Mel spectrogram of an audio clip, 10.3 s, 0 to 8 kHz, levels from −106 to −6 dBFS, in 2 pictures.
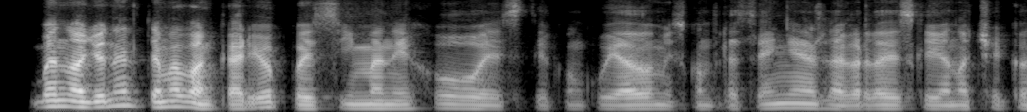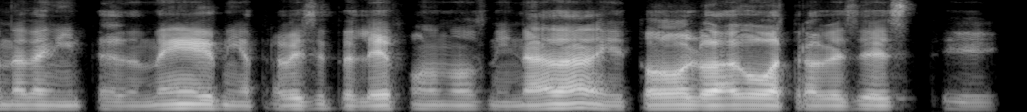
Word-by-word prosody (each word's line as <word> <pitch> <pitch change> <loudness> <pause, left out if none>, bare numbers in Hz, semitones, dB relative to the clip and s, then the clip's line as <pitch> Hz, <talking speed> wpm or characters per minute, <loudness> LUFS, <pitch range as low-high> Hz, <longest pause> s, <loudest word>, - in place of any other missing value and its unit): Bueno, 160 -2 +7
yo 145 - +6
en 150 - 0
el 185 -1 -2
tema 150 +2 +3
bancario, 130 +3 +3
pues, 100 -4 -3
sí 105 +1 -9
manejo, 105 0 -4
este, 95 -2 -12
con 95 0 -24
cuidado 100 0 -2
mis 100 -2 -13
contraseñas. 110 +4 -8
La 100 - -3
verdad 95 +2 -3
es 100 0 -7
que 100 - -8
yo 95 - -4
no 95 0 -7
checo 100 +1 -12
nada 100 0 -2
en 95 - -6
Internet, 95 +4 0
ni 95 -2 -9
a - - -7
través 95 0 -5
de 110 - -12
teléfonos, 95 0 -3
ni 90 -2 -15
nada, 110 +5 +4
eh, 90 -2 -9
todo 100 +1 +2
lo 95 -1 +3
hago 95 0 +4
a - - +4
través 90 0 -4
de, 95 -2 -1
este, 95 -2 -12
100 Hz, 230 wpm, -29 LUFS, 95-105 Hz, -, Bueno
